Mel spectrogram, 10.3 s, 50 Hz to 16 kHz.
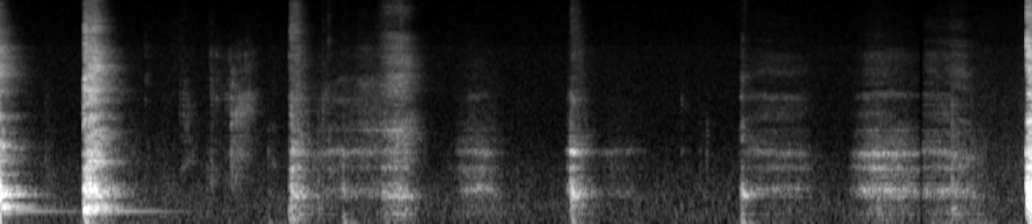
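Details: About four harsh, wet productive coughs bringing up mucus, with breaths and throat sounds between, from an adult ill for about 3 days with possible coronavirus.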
